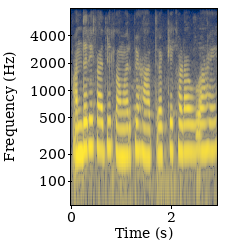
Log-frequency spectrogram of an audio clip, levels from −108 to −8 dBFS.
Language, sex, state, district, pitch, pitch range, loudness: Hindi, female, Madhya Pradesh, Dhar, 215 Hz, 200-220 Hz, -14 LUFS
